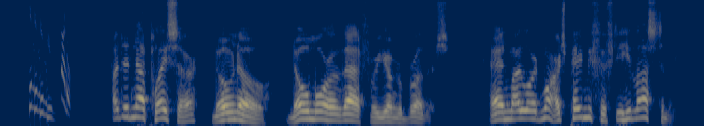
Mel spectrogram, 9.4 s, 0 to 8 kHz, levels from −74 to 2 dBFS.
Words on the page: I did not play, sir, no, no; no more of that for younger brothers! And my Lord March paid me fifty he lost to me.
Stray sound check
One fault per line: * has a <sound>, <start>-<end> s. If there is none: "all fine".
* has a chirp, 0.4-1.0 s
